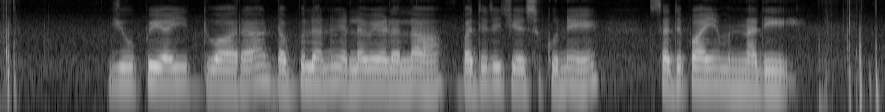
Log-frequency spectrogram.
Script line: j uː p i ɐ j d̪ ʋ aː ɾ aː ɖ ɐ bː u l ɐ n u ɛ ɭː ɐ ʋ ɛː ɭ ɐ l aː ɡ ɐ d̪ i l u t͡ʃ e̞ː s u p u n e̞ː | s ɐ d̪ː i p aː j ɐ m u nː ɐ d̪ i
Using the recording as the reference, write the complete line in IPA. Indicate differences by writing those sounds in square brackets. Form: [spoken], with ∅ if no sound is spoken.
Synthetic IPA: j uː p i ɐ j d̪ ʋ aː ɾ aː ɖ ɐ bː u l ɐ n u ɛ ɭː ɐ ʋ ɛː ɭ ɐ l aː [b] ɐ d̪ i l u t͡ʃ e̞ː s u [k] u n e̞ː | s ɐ [d̪] i p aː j ɐ m u nː ɐ d̪ i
